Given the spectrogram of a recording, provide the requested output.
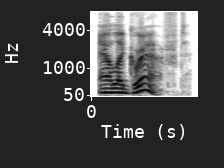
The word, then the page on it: allograft: British English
